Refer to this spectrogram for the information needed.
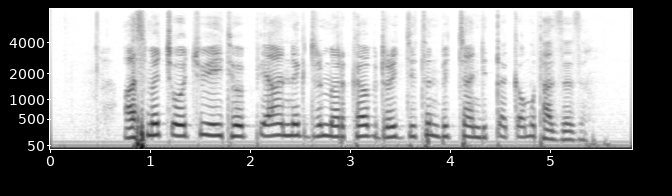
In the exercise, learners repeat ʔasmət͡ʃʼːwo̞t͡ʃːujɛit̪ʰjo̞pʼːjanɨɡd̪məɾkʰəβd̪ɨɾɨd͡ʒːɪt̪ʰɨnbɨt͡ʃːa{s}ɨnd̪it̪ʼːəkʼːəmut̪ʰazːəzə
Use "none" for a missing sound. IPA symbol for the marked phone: none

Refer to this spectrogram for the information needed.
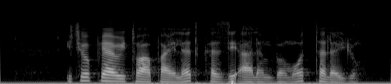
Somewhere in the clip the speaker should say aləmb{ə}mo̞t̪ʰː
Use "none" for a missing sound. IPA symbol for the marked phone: ə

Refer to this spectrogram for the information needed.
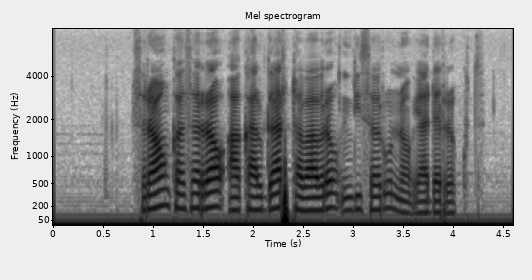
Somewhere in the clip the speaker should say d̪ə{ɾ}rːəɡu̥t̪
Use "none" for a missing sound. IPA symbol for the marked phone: none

